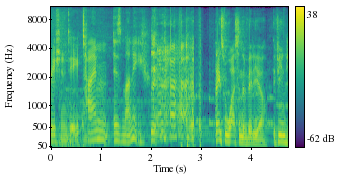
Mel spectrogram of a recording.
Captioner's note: all laugh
